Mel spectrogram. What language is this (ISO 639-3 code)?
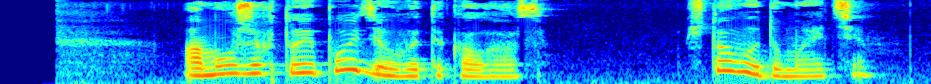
bel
